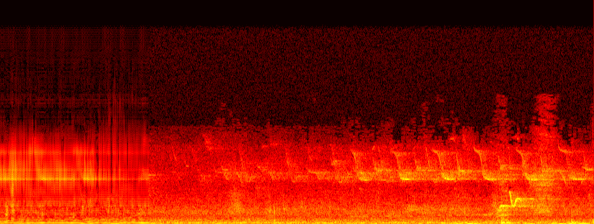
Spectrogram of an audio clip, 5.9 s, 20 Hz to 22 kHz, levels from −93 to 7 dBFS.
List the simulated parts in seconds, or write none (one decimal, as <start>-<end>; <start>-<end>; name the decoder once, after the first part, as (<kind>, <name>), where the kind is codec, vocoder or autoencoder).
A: 0.0-1.5 (vocoder, BigVGAN v2)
